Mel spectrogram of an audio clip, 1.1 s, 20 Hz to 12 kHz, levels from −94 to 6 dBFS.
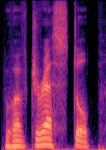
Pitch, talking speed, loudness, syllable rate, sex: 120 Hz, 225 wpm, -17 LUFS, 6.0 syllables/s, male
